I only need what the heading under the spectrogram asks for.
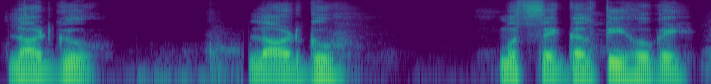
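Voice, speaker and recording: A man's voice: on the low side, fairly even intonation, unhurried, warm tone, a little hiss or hum, natural voice. An actor dubbing a frightened man who stammers and begs forgiveness. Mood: pleading. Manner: pleading, stammering. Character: terrified grovelling male underling.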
